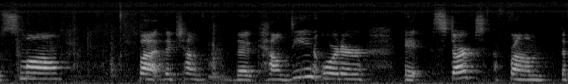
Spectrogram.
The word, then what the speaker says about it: Chaldean: can also go by the chaladian order uh the uh or the I always pronounce wrong I think it's Chaldean so anyway I have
